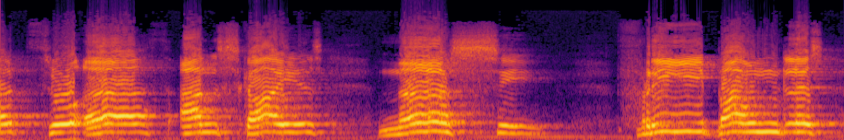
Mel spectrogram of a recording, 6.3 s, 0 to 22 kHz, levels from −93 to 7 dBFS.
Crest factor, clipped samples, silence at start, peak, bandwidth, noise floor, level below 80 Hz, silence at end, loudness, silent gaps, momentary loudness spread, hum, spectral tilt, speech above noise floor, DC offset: 8 dB; 2%; 0 s; 0 dBFS; 13 kHz; -35 dBFS; -40 dBFS; 0 s; -7 LUFS; none; 9 LU; none; -4 dB/octave; 28 dB; under 0.1%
